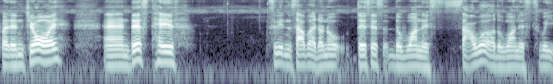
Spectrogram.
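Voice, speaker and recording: Speaking with a Cambodian accent, a man leaves long, frequent pauses and uses ordinary pitch variation. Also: medium pitch for a man, fairly slow pace, very clean recording, silent background. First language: Khmer. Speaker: outdoor tour guide and vlogger. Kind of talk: outdoor vlog narration. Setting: outdoors in rainforest.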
